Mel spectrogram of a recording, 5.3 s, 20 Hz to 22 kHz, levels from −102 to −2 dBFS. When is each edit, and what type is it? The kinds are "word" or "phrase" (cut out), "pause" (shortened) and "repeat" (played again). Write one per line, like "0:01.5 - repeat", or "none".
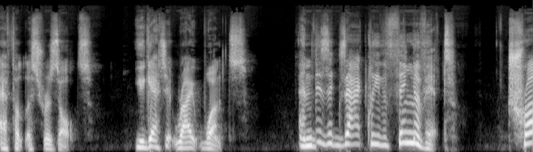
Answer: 0:03.2 - word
